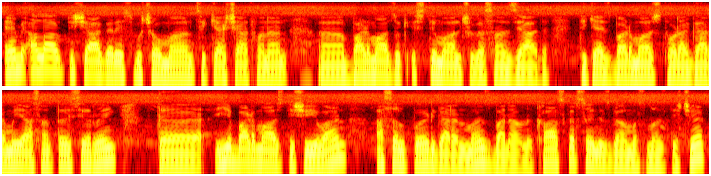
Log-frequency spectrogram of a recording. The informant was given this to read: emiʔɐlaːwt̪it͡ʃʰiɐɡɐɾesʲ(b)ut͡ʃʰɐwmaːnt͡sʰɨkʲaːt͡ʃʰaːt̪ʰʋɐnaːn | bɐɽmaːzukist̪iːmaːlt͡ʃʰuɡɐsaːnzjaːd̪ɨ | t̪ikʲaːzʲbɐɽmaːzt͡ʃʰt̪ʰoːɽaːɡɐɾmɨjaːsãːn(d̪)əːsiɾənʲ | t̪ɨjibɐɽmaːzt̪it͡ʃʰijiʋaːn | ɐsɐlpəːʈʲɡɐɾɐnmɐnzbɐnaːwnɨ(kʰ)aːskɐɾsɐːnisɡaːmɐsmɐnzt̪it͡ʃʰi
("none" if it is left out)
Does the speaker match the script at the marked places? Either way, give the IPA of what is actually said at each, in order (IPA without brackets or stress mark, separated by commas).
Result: b, t̪, kʰ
